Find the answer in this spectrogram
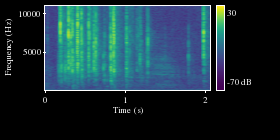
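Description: Hands handling clear plastic rubber-stamping stamps on a craft table: a quick, uneven run of small clicks and taps in the first second or so, then a single click near the end.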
